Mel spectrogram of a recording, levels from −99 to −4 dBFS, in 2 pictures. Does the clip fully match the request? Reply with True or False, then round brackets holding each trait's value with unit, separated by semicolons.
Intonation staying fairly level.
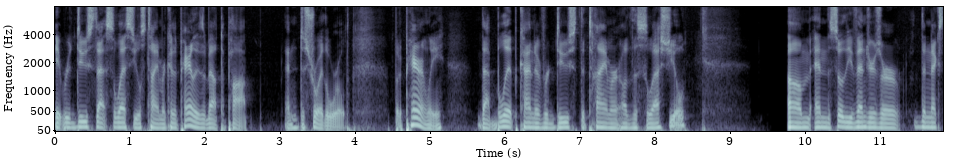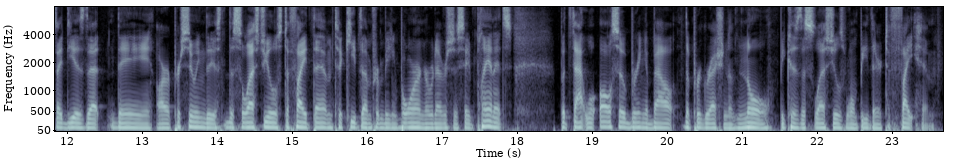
True (2.1 semitones)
